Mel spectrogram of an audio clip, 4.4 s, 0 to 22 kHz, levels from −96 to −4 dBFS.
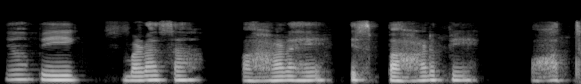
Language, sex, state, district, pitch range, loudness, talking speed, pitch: Hindi, female, Uttar Pradesh, Etah, 190-210 Hz, -31 LUFS, 165 wpm, 205 Hz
